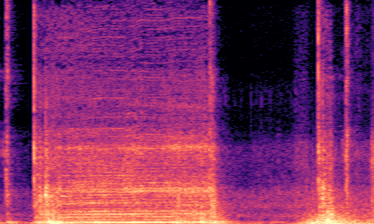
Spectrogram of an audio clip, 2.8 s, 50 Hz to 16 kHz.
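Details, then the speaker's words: Daewoo Nexia 2 power window after being modified to run faster: steady motor whine for about 1.5 seconds as the glass travels, then a clean stop; window motor works well. "Bugun Nexia 2mizni oynalarini tezlashtirib berganmiz. Hop, buni ishlatib ko'ramiz. Mana. Ishlashi cho'tki bo'ladi, xudo xolasa."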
